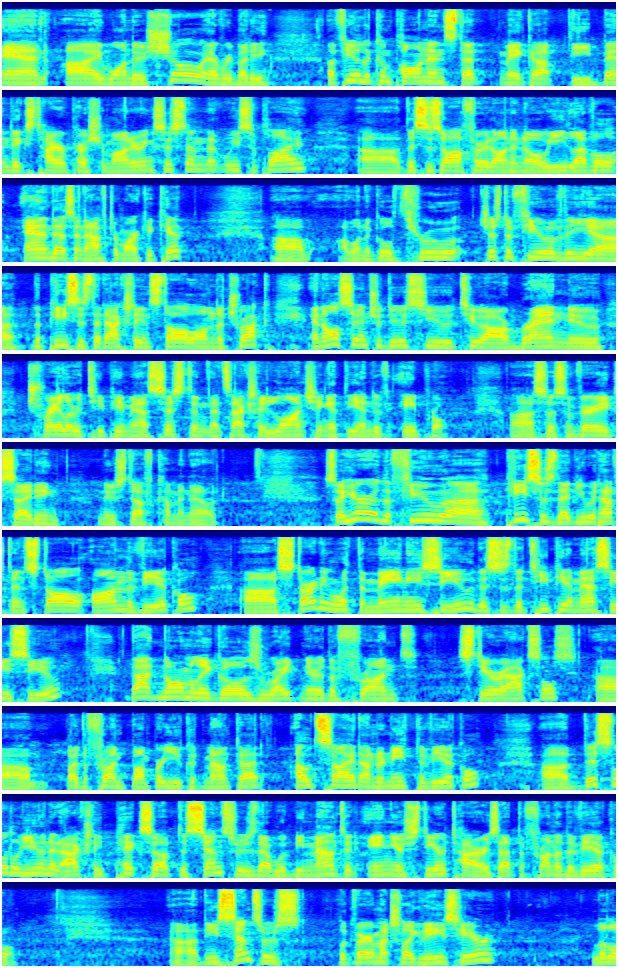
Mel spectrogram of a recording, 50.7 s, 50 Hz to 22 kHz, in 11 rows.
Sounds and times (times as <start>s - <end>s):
Speech: 0.0s - 10.6s, 11.2s - 24.8s, 25.4s - 46.2s, 47.3s - 50.6s.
